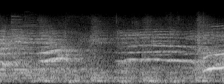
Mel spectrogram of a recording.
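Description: Children's voices calling out in a large hall: several high-pitched, drawn-out shouts overlapping.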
